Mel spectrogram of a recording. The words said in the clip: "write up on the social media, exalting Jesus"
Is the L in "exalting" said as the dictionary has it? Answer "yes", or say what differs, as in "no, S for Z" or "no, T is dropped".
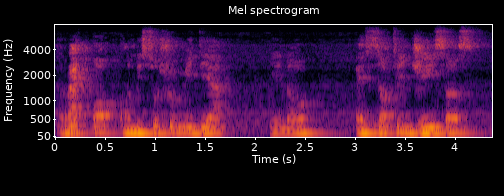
no, L is dropped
